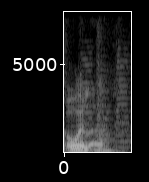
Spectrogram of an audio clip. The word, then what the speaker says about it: Euler: It's pronounced Euler.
